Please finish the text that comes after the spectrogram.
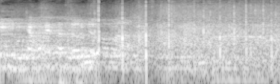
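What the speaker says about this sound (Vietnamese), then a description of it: "Hãy dành cho các hai gia đình một tràng pháo tay thật lớn được không ạ?" Wedding guests applaud together in a reception hall, a steady burst of clapping mixed with voices and chatter, fairly loud throughout.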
